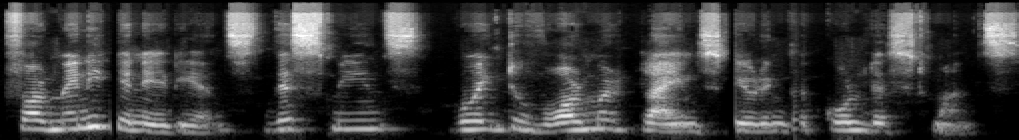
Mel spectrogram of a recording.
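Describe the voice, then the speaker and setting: With a Bengali accent, a woman talks at a fairly slow pace with hardly any pauses, her fairly high voice dark and mellow in tone, lively in intonation and swinging widely in loudness. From India, Delhi. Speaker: writer. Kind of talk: reading aloud; talk presentation.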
